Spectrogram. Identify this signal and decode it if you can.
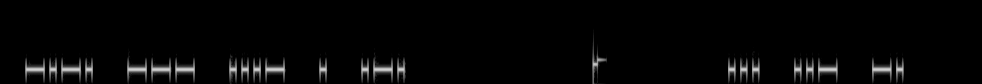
Morse code, heard as a keyed tone, about 20 wpm, spaced as for 14 wpm, 700 Hz. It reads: COVER SUN
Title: 2x Character Spacing - Top 300 Words - 20wpm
